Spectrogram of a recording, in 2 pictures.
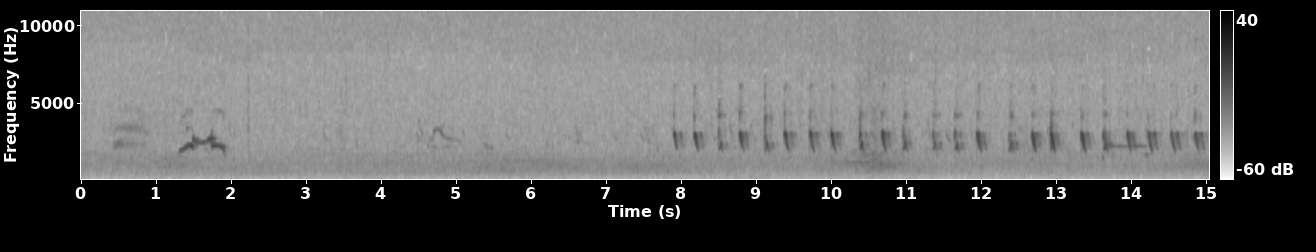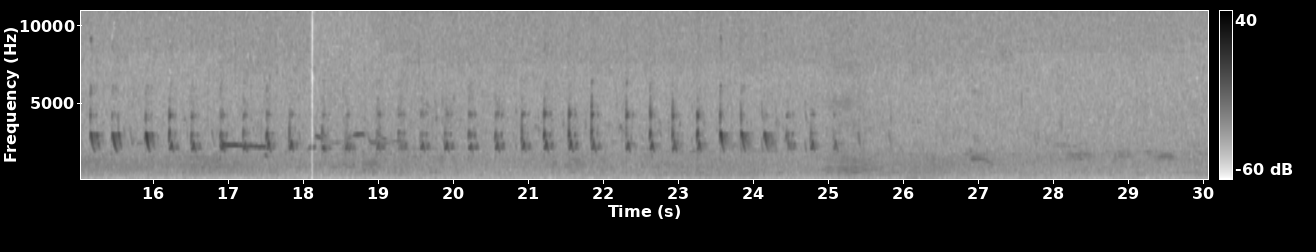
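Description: A bird chirping over a faint steady outdoor background. A couple of short high chirps sound about a second and a half in, then from about eight seconds in a long run of rapid, evenly repeated high chirps goes on, a few per second, and stops about twenty-five seconds in.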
